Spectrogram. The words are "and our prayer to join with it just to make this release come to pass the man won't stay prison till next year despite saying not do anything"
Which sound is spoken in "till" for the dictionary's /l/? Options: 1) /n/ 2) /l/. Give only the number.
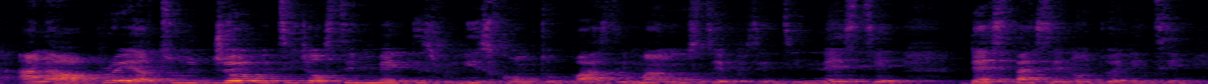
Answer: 1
